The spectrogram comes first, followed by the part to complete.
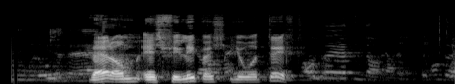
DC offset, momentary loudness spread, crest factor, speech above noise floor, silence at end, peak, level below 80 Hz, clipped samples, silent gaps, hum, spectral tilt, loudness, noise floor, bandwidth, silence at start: under 0.1%; 24 LU; 20 dB; 35 dB; 0 s; 0 dBFS; -76 dBFS; under 0.1%; none; none; -4 dB/octave; -19 LUFS; -54 dBFS; 11 kHz; 0.4 s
